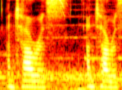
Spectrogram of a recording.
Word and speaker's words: Antares: Antares, that's how you pronounce it.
